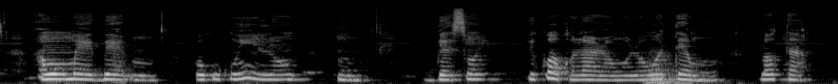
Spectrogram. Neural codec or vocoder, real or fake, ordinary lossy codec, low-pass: none; real; none; 14.4 kHz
